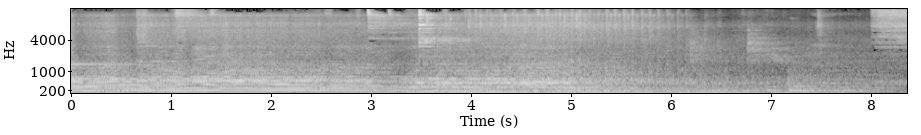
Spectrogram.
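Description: Winter drumline performing: sustained low chords from the front ensemble and speakers, with scattered drum strokes, dying away near the end.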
